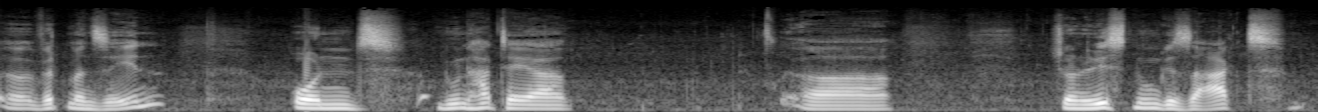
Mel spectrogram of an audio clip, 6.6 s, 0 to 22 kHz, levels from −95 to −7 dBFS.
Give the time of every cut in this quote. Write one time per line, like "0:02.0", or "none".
0:02.2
